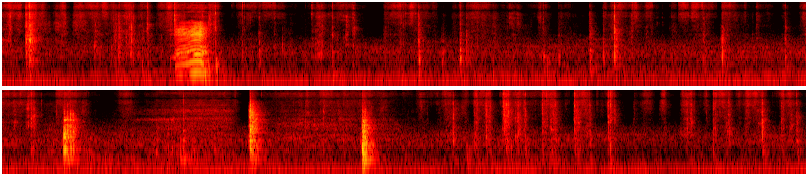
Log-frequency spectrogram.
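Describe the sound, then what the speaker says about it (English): Soft, intermittent shuffling of tarot cards, a few sharper riffles standing out over a quiet room. "Sorry for the length of time I'm shuffling"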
